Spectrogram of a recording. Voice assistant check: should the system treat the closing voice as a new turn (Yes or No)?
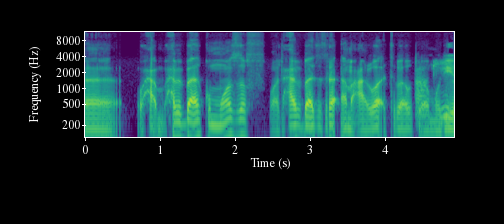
Yes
